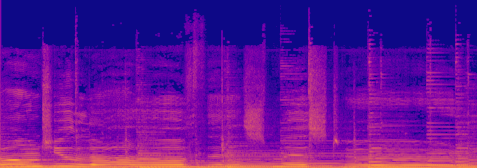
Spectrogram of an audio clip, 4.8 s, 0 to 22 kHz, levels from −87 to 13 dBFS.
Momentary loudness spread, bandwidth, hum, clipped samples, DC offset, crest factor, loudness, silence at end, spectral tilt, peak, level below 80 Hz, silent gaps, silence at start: 6 LU; 17 kHz; none; under 0.1%; under 0.1%; 14 dB; -17 LUFS; 0 s; -7 dB/octave; -2 dBFS; -26 dBFS; none; 0 s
